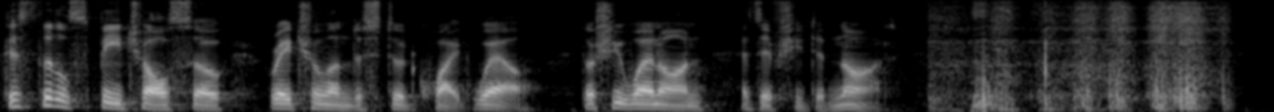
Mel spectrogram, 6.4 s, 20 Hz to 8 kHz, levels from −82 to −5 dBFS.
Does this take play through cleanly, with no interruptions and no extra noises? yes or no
no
